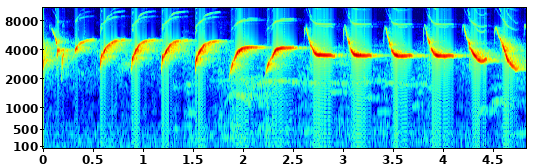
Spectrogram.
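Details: Kenari jambul, a crested canary, with loper song in cengkok gurih style: arched upswept notes repeated steadily, followed by sharp downslurred whistles about two per second.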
